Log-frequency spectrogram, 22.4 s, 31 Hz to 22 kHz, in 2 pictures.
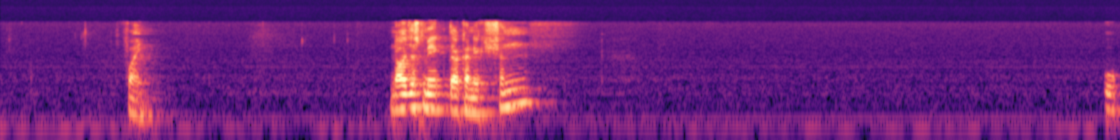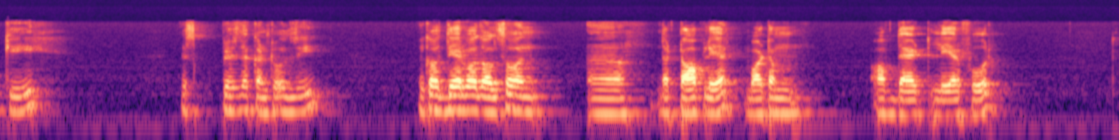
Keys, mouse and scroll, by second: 0.6 click, 12.8 ctrl+z, 13.9 ctrl+z, 15.8 click.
